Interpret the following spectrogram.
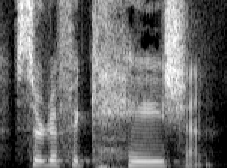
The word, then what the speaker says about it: certification: fly in space now notice this pronunciation certification certification where's the syllable stress certification so this is the syll syllable stress and I'm sharing this because the word certificate has a different syllable stress so this is the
